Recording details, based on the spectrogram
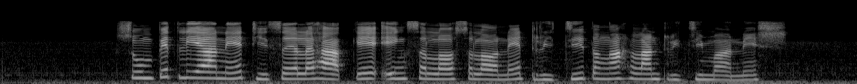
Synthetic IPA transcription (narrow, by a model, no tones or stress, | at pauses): sumpɪt̪̚lianed̪̥i̤selɛɦakeʔɪŋsəlɔsəlɔned̥ɾid̥ʒ̥i̤t̪əŋahlandɾid̥ʒ̥i̤manɪs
